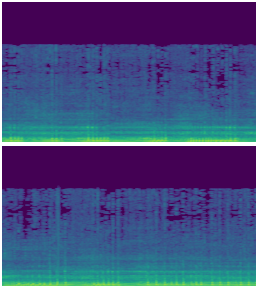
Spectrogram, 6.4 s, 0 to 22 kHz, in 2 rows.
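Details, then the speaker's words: 1980 Kawasaki KDX 175 two-stroke dirt bike, first ride after mouse nest sucked into intake: uneven surges that hesitate and sag as throttle opens, boggy; rider suspects lean running or carburetor slide, tries choke, unconfirmed. "your how boggy it is all right we're gonna run with the choke on for a little bit see what happens maybe it's just running lean that doesn't like the choke"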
